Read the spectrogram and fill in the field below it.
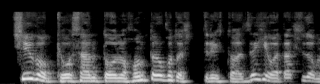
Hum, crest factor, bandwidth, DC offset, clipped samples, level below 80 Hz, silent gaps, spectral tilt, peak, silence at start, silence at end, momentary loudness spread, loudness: none; 12 dB; 12.5 kHz; under 0.1%; under 0.1%; -58 dBFS; none; -6.5 dB/octave; -2 dBFS; 0.15 s; 0 s; 7 LU; -14 LUFS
